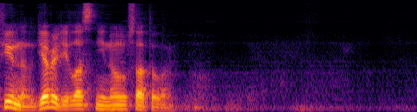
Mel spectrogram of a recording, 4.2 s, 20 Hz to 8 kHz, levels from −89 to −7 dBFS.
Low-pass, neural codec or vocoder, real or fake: 7.2 kHz; codec, 16 kHz, 0.3 kbps, FocalCodec; fake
